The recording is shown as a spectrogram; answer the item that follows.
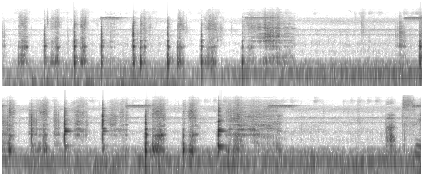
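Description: Wooden cooking stick scraping and knocking against the inside of an aluminium cooking pot as cooked greens are scooped out. There are two runs of quick strokes with a short lull around the middle.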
